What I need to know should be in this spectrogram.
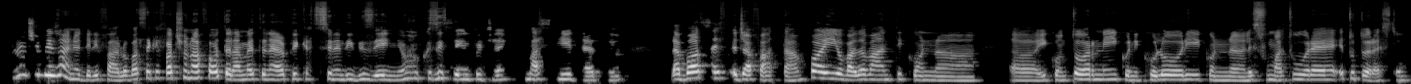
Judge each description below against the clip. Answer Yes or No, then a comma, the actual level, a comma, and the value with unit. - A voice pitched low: No, high, 225 Hz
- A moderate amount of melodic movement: Yes, average, 3.6 semitones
